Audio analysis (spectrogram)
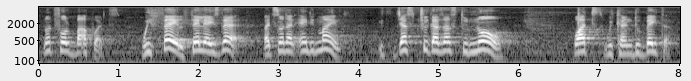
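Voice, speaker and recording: A man's voice: high-pitched, darkish tone. A man giving a rousing, exhortative panel speech at a university symposium, building on repeated calls. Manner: exhortative, repeats "Africa needs an African". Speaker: panel speaker. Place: large university hall. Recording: echoey hall reverb.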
